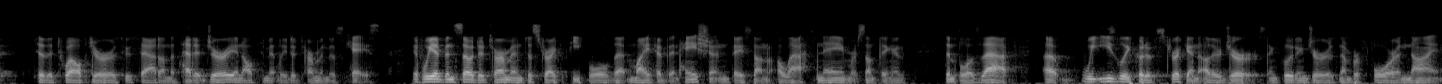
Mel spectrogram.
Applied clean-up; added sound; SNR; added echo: neural mask model Resemble Enhance denoiser.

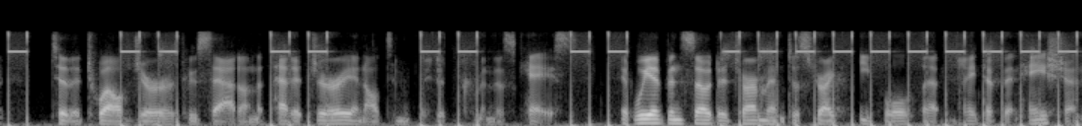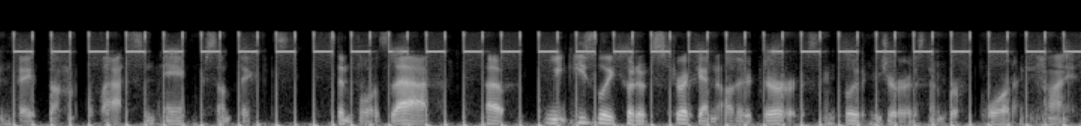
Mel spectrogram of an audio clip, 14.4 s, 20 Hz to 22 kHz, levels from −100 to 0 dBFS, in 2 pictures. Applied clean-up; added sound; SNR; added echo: neural diffusion model UNIVERSE++.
